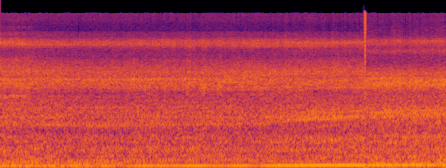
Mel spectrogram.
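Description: Honda Dio scooter on the move: a steady low rumble of engine and wind on the handlebar microphone, with road noise. A faint whine rises slowly in pitch from about three seconds in.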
